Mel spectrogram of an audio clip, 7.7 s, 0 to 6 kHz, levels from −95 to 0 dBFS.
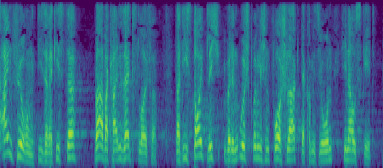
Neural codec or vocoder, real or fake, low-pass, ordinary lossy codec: none; real; 5.4 kHz; none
